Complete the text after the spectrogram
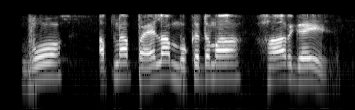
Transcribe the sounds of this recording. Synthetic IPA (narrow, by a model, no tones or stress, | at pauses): ʋoː | əpnaːpɛɦlaːmʊkəd̪ma | haːɾɡəeː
